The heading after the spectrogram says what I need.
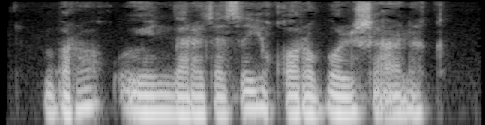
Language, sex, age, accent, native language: Uzbek, male, 18-24, Navoiy, Uzbek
